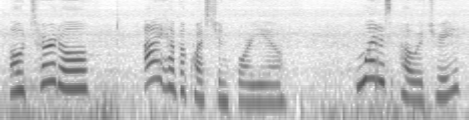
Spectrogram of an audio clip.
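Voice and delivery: put-on lively read-aloud for little kids; storybook reading. A narrator's reading. Host reading a picture book to children, animated storytime voice. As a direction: read it like story time in the garden.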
